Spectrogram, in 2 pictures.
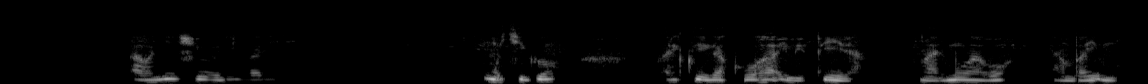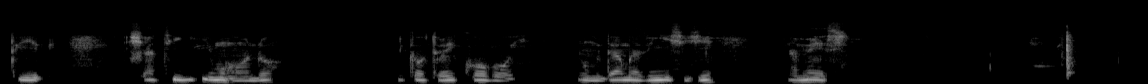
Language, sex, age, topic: Kinyarwanda, male, 50+, education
